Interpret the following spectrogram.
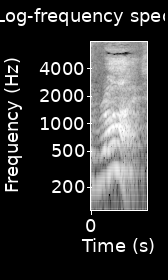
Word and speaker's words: write: right thing all right this one is when we're talking about using hand to write and it has a silent W so let's spell this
